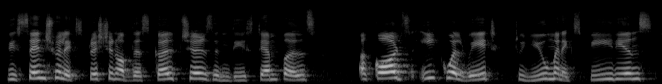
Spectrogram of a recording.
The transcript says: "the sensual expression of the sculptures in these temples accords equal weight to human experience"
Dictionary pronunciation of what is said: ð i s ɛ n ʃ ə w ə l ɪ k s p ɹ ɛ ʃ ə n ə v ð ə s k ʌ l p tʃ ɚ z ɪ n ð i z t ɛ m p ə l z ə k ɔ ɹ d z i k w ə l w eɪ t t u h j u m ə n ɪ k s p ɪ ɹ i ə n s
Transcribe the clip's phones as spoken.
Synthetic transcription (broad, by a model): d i s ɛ n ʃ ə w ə l ɪ k s p ɹ ɛ ʃ ə n ə v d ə s k ʌ l p tʃ ɚ z ɪ n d i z t ɛ m p ə l z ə k ɔ ɹ d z i k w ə l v eɪ t t u h j u m ə n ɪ k s p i ɹ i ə n s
